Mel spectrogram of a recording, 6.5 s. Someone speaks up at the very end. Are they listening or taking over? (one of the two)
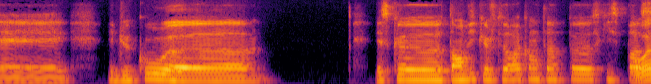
taking over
